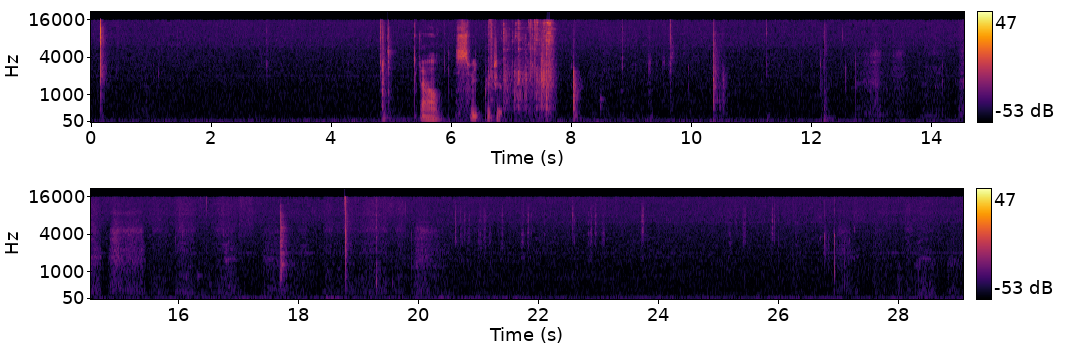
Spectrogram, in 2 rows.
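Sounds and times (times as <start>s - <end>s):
small parts clicking and tapping: 6.6s - 12.8s.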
